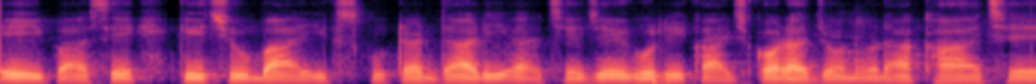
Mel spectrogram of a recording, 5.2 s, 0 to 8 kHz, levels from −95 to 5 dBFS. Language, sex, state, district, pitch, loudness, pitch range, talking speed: Bengali, male, Odisha, Malkangiri, 115 Hz, -19 LUFS, 115-120 Hz, 150 wpm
